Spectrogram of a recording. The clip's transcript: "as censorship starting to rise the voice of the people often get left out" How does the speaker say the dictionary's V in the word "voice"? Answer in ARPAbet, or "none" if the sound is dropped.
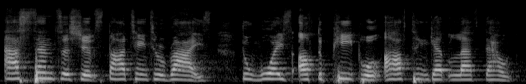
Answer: W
